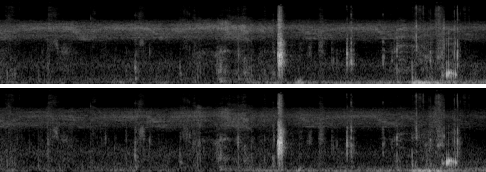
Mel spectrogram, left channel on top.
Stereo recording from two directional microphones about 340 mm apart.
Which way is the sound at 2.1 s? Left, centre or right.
Centre.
